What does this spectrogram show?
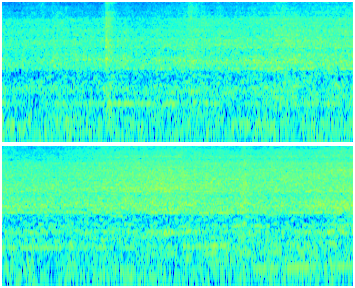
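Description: Steady low hum and rumble of a train standing at the platform, with a few faint steady tones over it.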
